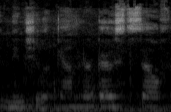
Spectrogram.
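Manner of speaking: ordinary delivery, nothing marked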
